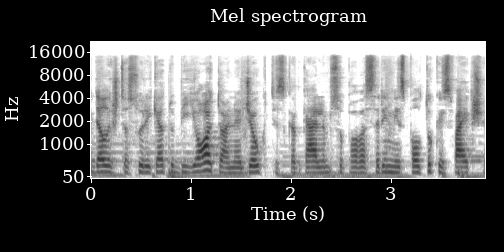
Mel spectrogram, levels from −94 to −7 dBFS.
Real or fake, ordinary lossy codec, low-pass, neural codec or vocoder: real; AAC, 64 kbps; 14.4 kHz; none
